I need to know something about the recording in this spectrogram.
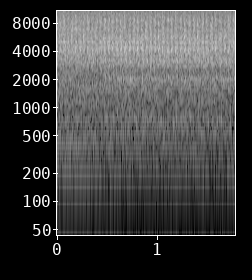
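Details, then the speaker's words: Suzuki Vitara three-cylinder, 19,000 miles: steady, even idle just after a cold start, no knocks or misses, smooth hum with some fan hiss; normal cold idle. "let's come down off idle off a cold start"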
